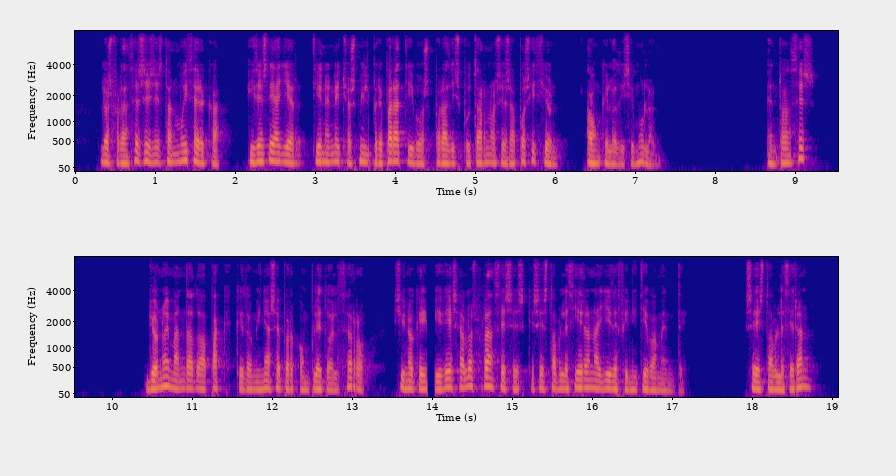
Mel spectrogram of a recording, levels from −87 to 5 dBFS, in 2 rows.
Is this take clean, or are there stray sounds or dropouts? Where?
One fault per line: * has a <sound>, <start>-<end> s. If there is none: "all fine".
* has a dropout, 13.9-14.0 s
